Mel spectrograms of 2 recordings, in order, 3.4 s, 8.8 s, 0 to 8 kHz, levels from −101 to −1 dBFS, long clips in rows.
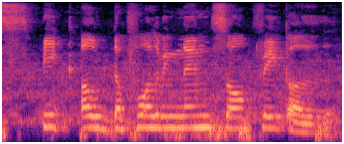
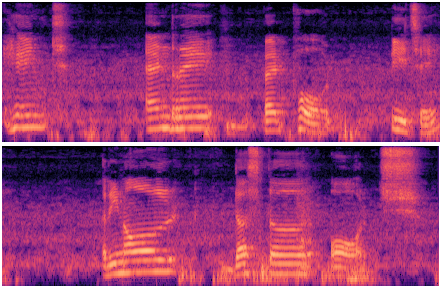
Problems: constant background noise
